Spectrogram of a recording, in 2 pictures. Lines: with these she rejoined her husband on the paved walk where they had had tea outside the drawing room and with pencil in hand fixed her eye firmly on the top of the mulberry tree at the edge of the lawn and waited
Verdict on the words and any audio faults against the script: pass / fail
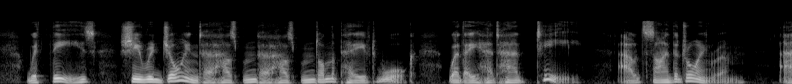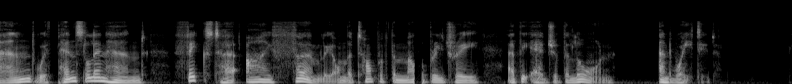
fail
